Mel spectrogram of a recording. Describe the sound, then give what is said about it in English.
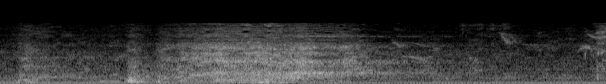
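A drill bores a hole into a large, 27,000-liter plastic tank, a rough, hissing whir that swells for a second or two and then fades, over steady low background rumble and occasional bird chirps. “So they're actually now drilling a hole into the tank. You may hear the drill.”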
